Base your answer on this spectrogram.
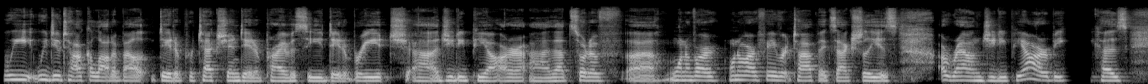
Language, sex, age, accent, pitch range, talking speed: English, female, 20-39, American, 175-205 Hz, 170 wpm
